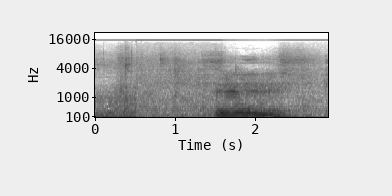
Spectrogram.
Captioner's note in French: Mmmmmmm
